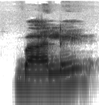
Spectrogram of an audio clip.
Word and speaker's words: ballet: It's a type of dance ballet. You can observe my pronunciation also here. T sound is silenced. It's ble.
